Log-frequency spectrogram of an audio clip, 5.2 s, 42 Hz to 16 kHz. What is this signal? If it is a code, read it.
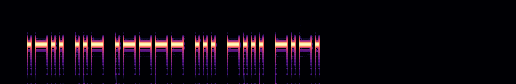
Morse code, heard as a keyed tone, about 30 wpm, 700 Hz. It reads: LU1SBC
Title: DXCC-100 Call Signs - 6 Characters - 30wpm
